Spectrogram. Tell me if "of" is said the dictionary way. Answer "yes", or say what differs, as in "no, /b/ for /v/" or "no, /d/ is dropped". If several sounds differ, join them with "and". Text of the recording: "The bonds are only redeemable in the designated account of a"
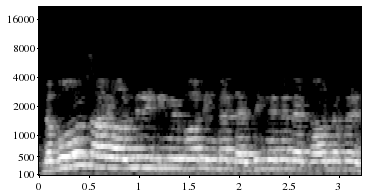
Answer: no, /b/ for /v/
